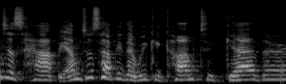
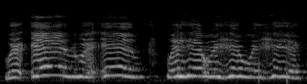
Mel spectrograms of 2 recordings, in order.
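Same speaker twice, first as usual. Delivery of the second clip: high, bubbly chant of arrival; excited; 7 semitones higher than usual. Real, not acted. Host celebrating joining the live stream, high and bubbly. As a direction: sing out the welcome. Greeting viewers, overjoyed.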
